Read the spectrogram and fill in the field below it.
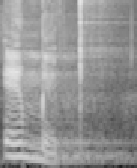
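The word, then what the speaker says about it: אמת: Pero para el judío, que era diferente a la cultura griega, el término verdad, que era una palabra que se pronuncia así, emet, verdad para el judío significa algo más existencial.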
